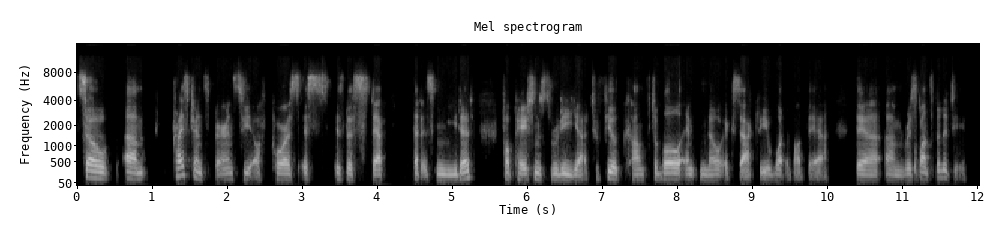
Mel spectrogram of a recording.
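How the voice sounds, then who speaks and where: A man speaks at a moderate pace with a German accent. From Germany. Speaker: healthcare tech company CEO. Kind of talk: interview. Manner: halting, many fillers.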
